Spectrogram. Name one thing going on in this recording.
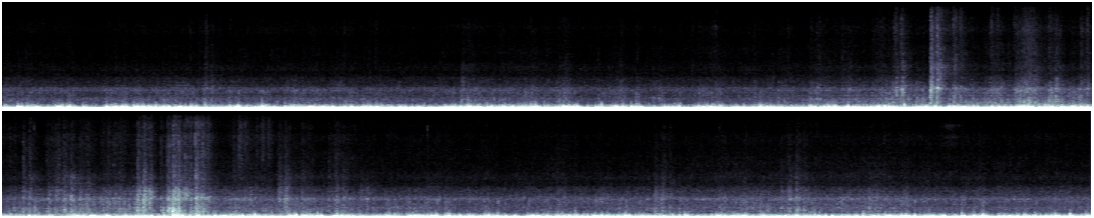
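Wind rushes loudly past an open train door.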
